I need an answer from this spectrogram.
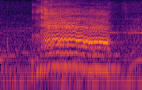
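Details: Miniature Shetland sheep on a farm, just after shearing, lets out one loud quavering bleat lasting about a second, rich and wavering in tone, against a quiet background.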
